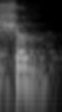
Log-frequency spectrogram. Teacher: nun mati bertemu shin, maka membaca samar tengah-tengah antara nun dan shin sehingga bacaannya mirip suara ang. Shar. Jadi antara samar antara nun dan shin ya, di tengah-tengah. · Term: ikhfa hakiki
